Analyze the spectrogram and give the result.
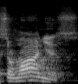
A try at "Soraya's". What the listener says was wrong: There's no N in there. SYRO. YA. Soraya's.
